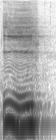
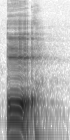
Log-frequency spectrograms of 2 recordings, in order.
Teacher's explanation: E is a tense sound, and here we want a more relaxed sound. So the tongue is a little bit lower, so not E, but I.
